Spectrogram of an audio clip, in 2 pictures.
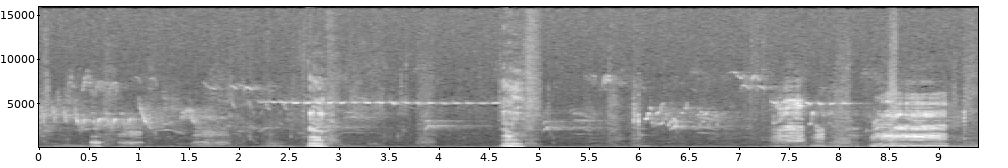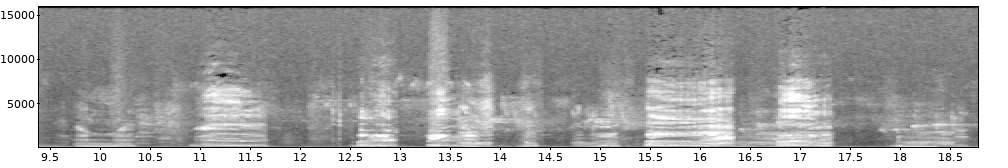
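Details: Wild boar with piglets in a forest: a few sharp knocks early on, then rough grunts and squealing bursts in quick uneven runs, growing busier toward the end over steady low background noise.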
